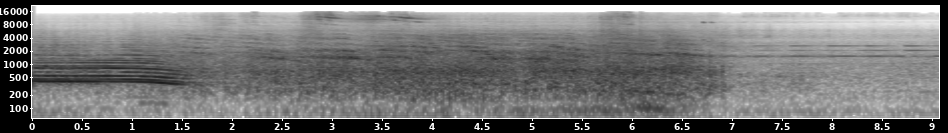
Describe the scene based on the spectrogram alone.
Train blowing its whistle while rushing past, with bells ringing in the background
